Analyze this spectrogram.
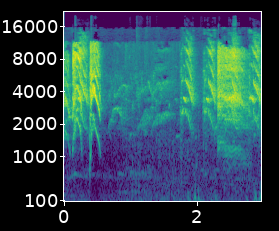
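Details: Two sharp, shrill rose-ringed parakeet squawks open the recording. After a quieter pause, a burst of harsh screeching follows. These calls are said to prompt other parakeets to mate.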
